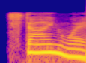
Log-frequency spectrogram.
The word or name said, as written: steinway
